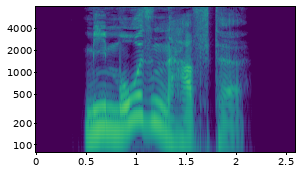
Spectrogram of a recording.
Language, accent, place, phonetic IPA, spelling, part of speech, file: German, Germany, Berlin, [ˈmimoːzn̩haftə], mimosenhafte, adjective, De-mimosenhafte.ogg
- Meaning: inflection of mimosenhaft: 1. strong/mixed nominative/accusative feminine singular 2. strong nominative/accusative plural 3. weak nominative all-gender singular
